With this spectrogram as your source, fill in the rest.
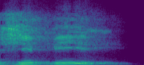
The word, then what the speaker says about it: gibi: Se eu pegar a palavra gibi aqui, ó. Gibi. A sílaba mais forte de gibi é o bi. Então, se a última sílaba é a mais forte, eu tenho uma palavra oxítona.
